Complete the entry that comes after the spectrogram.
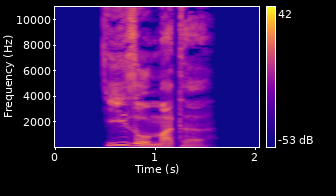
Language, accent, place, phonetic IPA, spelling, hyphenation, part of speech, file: German, Germany, Berlin, [ˈiːzoˌmatə], Isomatte, Iso‧mat‧te, noun, De-Isomatte.ogg
- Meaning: clipping of Isoliermatte (sleeping pad)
